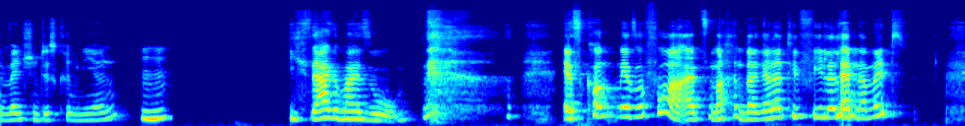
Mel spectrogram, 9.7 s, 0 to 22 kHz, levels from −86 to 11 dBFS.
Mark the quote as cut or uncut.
uncut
